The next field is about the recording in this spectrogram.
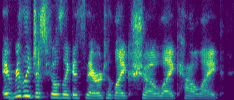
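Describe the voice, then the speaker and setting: A woman's voice: medium pitch, animated, moderate pace. A woman hosting a casual book discussion, giving blunt opinions with lots of "like". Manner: frequent "like", opinionated. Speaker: discussion host. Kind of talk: casual chat about books.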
